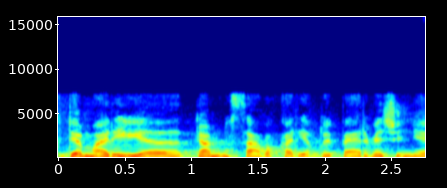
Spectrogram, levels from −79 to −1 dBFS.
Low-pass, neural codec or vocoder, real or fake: 7.2 kHz; codec, 16 kHz, 2 kbps, X-Codec, HuBERT features, trained on LibriSpeech; fake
